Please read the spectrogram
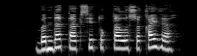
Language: Bashkir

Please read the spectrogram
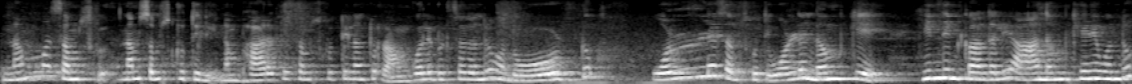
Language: Kannada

